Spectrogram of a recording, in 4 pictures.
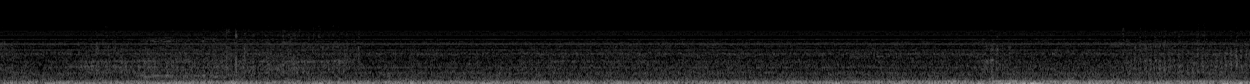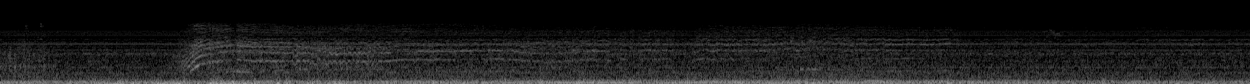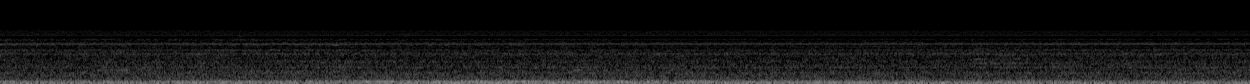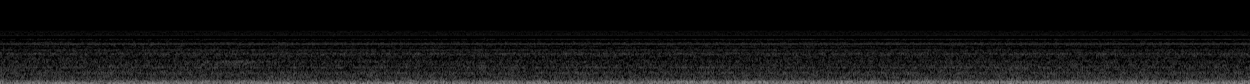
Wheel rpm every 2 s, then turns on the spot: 0, 0, 0, 0, 0, 0, 0, 0, 0, 0, 0, 0, 0, 0, 0, 0, 0, 0, 0, 0, 0, 0, 0, 0, 0.
none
